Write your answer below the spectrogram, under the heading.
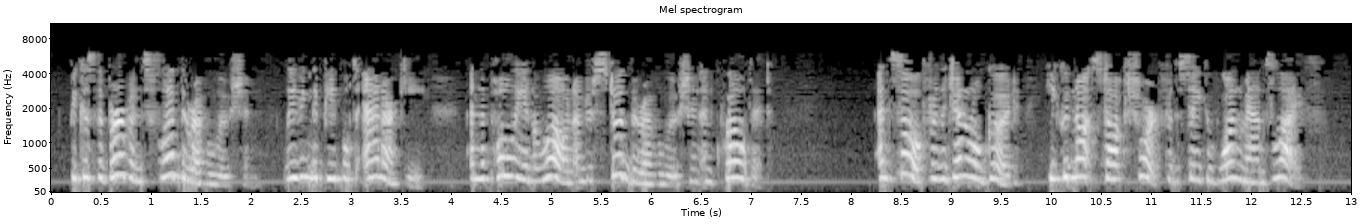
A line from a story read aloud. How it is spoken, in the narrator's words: he continued desperately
